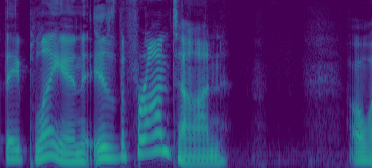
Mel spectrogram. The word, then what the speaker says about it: fronton: It's like a wonton, but it's a fronton. It's spelled F-R-O-N-T-O-N.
